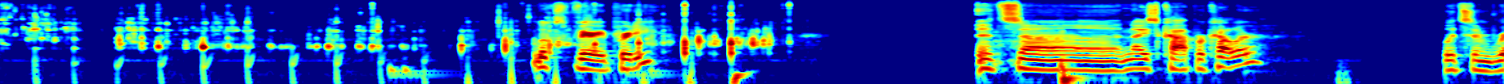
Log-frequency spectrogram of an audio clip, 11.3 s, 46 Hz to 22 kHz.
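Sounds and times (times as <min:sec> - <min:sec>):
barley wine beer pouring into a glass: 0:00.0 - 0:06.1
speech: 0:04.0 - 0:05.0, 0:07.4 - 0:09.6, 0:10.8 - 0:11.2.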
